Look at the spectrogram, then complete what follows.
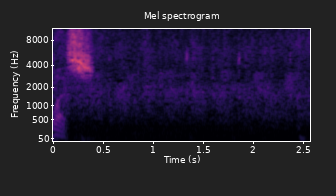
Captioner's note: applause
